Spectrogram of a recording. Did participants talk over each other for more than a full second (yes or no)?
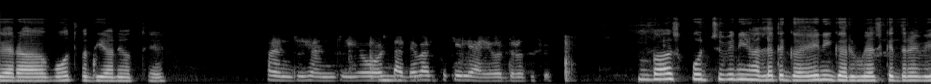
no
